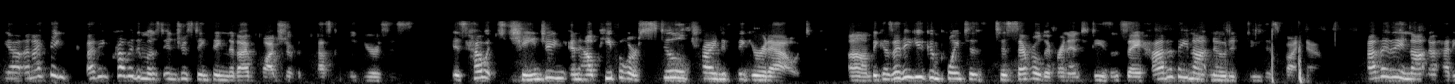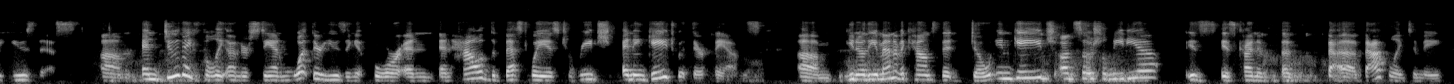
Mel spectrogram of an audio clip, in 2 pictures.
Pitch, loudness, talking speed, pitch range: 230 Hz, -17 LUFS, 235 wpm, 195-275 Hz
